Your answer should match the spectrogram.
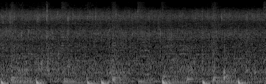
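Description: Onions and carrots frying in oil in a pan, a steady close sizzle with soft crackles and occasional stirring scrapes, no voices.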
